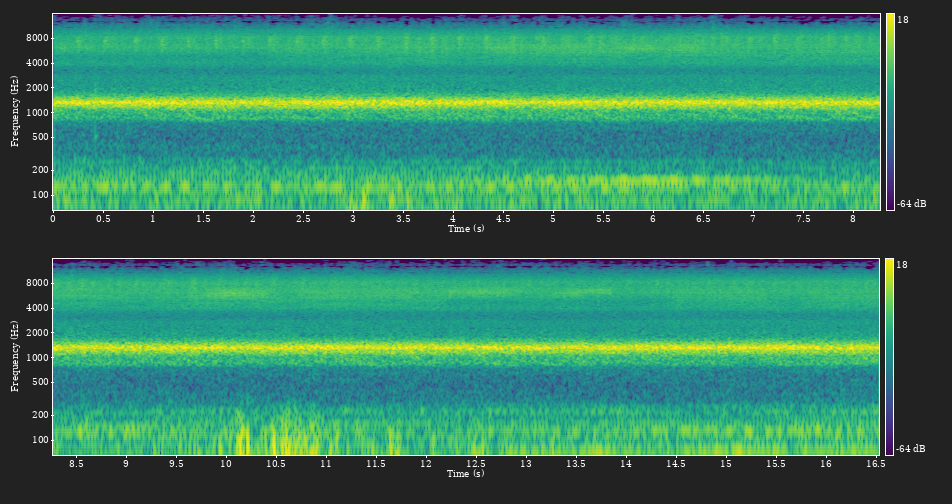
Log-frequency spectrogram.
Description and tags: evening cicadas
Cicadas in the distance
cicadas, insects, nature, summer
